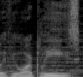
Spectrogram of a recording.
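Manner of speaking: ordinary delivery, nothing marked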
